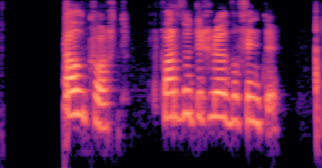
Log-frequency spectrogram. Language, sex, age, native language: Icelandic, female, 13, Icelandic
